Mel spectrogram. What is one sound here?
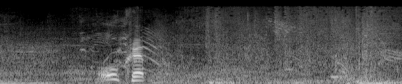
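An axe strikes a creature with a heavy impact.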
